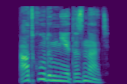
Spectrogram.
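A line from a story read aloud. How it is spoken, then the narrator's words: Irritated. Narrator (Russian): заметила она раздраженно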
